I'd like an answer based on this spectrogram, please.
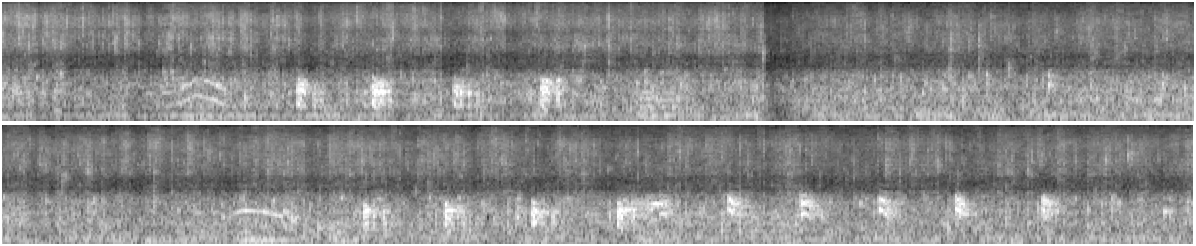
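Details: Unseen frogs singing, a sound heard only in this season: short bright notes near the middle-high range, repeated in quick uneven runs of about three per second over a steady rush of flowing water.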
